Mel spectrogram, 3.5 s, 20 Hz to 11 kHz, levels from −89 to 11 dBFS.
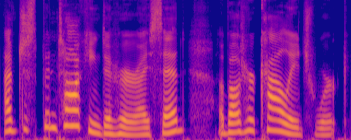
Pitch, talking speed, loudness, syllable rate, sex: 215 Hz, 205 wpm, -18 LUFS, 5.5 syllables/s, female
